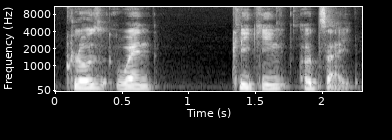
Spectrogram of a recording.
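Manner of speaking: English words in a French accent; self-mocked English accent. Real, not acted. Tutor reads an English option name, self-mocked French-accented English. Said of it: "Super accent anglais".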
